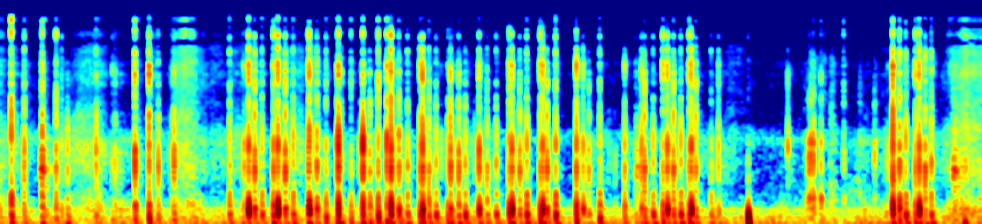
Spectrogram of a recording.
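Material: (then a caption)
Soft plastic. Long white-painted nails tap and scratch a full-looking pink Bodycology "Pink Vanilla Wish" squeeze tube of body cream, made of soft plastic and lying on a bed sheet. Quick, dense, dull clicks and light scraping follow one another in uneven bursts. Each tap is soft and low-heavy and dies away almost at once.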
